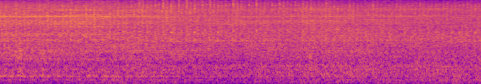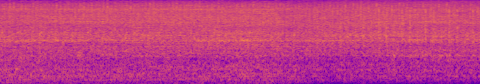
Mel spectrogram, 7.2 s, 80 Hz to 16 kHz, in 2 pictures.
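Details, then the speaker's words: 2003 Nissan Maxima GLE, 3.5 L V6, microphone close to engine under open hood at idle: quiet, steady hum with even fan hiss, no ticks or knocks; normal healthy idle. "all right all right as you can hear pretty quiet motor it's a good running car"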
